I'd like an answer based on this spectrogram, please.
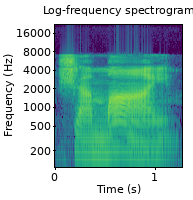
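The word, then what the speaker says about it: שָׁמַיִם: 오세 다음에는 샤인의 점이 오른편에 붙었으니까 sh 발음을 해야 돼. 샤마임.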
